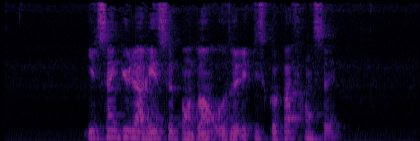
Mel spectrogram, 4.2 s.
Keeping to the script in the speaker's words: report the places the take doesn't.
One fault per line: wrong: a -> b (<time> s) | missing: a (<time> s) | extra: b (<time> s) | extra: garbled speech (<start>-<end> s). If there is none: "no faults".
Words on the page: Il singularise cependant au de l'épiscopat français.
no faults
